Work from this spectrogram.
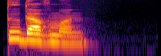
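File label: "тыдавмӧн", Komi, female; audio dict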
